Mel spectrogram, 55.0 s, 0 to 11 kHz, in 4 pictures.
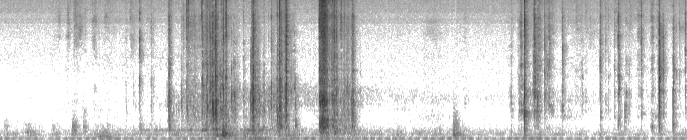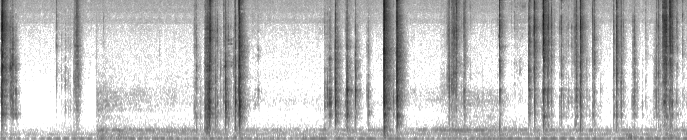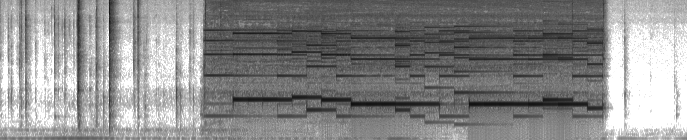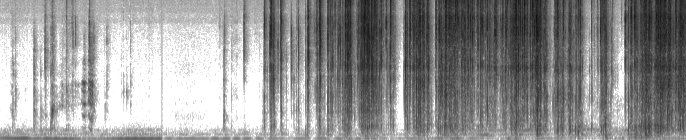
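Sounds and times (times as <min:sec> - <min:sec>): plastic toy pieces clicking: 0:23.7 - 0:30.5
electronic beeping toy melody: 0:31.6 - 0:39.6.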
